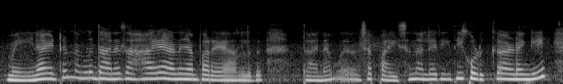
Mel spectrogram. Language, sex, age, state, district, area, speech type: Malayalam, female, 18-30, Kerala, Thrissur, urban, spontaneous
